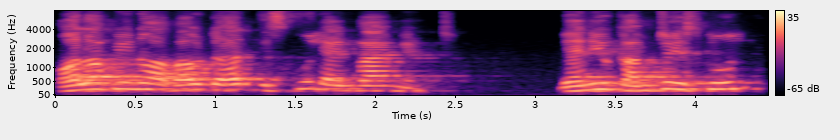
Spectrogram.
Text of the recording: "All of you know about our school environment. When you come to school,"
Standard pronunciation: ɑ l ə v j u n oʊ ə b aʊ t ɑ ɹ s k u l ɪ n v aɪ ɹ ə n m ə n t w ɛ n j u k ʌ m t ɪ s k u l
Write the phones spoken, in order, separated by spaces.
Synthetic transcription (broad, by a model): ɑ l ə f j u n oʊ ə b aʊ t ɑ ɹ s k u l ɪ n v aɪ ə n m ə n t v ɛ n j u k ʌ m t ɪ s k u l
